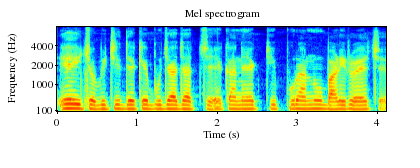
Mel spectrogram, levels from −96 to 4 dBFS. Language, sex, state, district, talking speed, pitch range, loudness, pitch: Bengali, male, Assam, Hailakandi, 145 wpm, 140-145 Hz, -18 LUFS, 140 Hz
